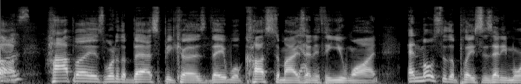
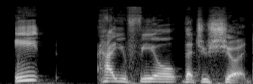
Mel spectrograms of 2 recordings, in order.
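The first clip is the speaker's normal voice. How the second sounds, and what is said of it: Serious tone of voice. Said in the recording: “my kind of serious voice”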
